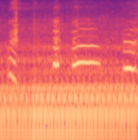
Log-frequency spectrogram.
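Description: A narrowboat's engine running steadily with an even low beat, and a woman laughing over it.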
